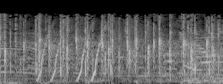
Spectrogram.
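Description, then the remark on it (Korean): A crowd claps steadily in a dense, even burst of applause welcoming orchestra members (strings, woodwinds and brass) onto the stage of a JTBC television programme, with a few rising voices or cheers mixed in over the clapping. “한번 박수로 환영의 인사를.”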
